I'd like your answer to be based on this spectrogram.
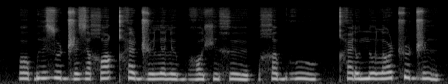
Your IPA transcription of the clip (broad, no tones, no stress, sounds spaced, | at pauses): ɔ ɓ ɨ z u ɖ͡ʐ ə z ə χ ɔ qʰ ɪ ɖ͡ʐ ø l ə l ø bʱ ɔ ʃ ɨ x ø | χ ə bʱ u | qʰ ɪ ɾ u n o l ɔ ʈ͡ʂ u ɖ͡ʐ ɨ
